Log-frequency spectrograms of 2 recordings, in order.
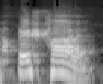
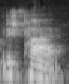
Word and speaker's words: Preshthaya: Then Krishna Preshthaya is not Prishthaya.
